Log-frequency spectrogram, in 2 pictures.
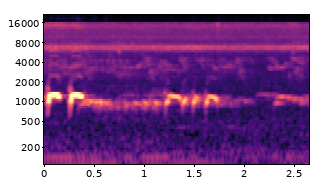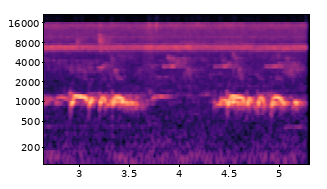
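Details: Zebra dove song meant to stimulate caged doves to sing: quieter, overlapping cooing phrases of quick rolling notes come in three bursts, separated by short pauses, over a low background rumble.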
